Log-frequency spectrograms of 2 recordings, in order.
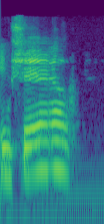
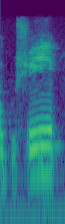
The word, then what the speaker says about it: Boucher: Da haben sich mit mit Len und mit ähm, Baines und ich weiß nicht wie wie spricht man den einen aus? Chris Boucher. – Boucher. – Ja, genau Boucher.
